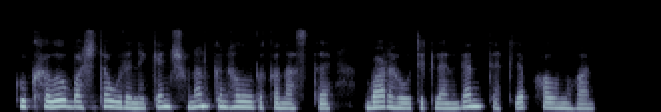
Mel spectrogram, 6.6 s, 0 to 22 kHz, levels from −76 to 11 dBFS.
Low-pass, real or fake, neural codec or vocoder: 7.2 kHz; fake; codec, 24 kHz, 0.9 kbps, DualCodec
